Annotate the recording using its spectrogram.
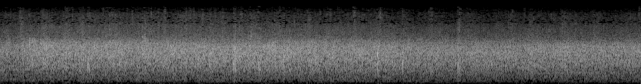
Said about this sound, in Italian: Amici, il merito è del nostro grande maestro Michele, che si merita non uno ma due applausi.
